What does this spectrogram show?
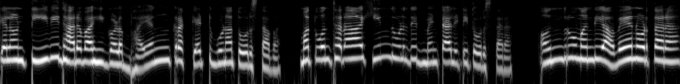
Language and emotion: Kannada, disgusted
